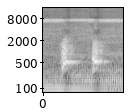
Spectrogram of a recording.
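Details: Leo the German Shepherd gives two short barks, about half a second apart, while reacting to a tractor near the home; a low rumbling hum and a continuous high-pitched insect drone fill the background.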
